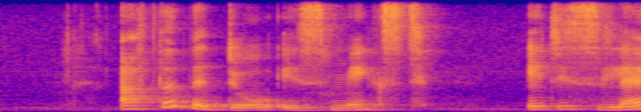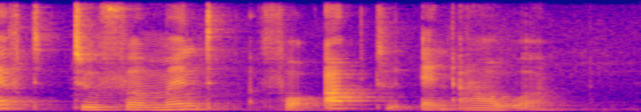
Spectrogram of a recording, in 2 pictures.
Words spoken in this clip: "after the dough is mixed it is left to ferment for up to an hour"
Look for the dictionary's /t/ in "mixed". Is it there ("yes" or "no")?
yes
